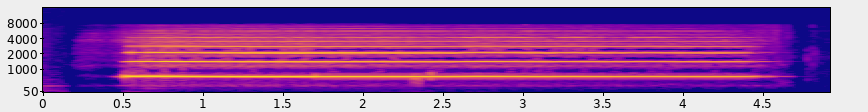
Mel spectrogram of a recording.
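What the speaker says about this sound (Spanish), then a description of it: "Voy a tocar una nota, la nota sol, y lo que voy a hacer es totalmente relajar la embocadura." A clarinet sustains a single note G with a fully relaxed embouchure, a pure steady tone that starts cleanly, holds evenly for about four seconds and stops, with nothing else audible.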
